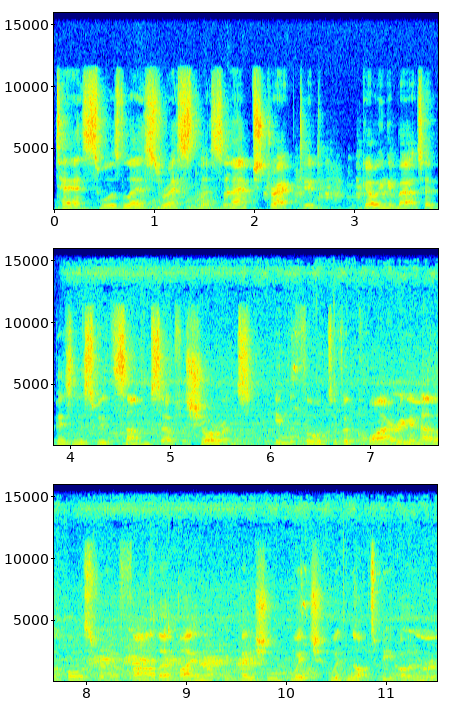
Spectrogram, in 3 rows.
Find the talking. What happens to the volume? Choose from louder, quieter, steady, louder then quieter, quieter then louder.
steady.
